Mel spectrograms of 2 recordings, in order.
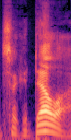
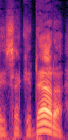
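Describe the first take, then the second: First: Cicadella said with an L, as the slip was; the host repeats his slip Cicadella to the listeners, loud and clear; wrong name. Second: Cicadetta said with a T, the correct version; the host corrects himself to the listeners, Cicadetta, quick and firm; right name. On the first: Host quoting his own mispronunciation Cicadella with an L sound. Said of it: "I said Cicadella". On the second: Host fixing the storyteller's name as Cicadetta with a T. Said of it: "I meant to say Cicadetta". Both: Shown as a demonstration.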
